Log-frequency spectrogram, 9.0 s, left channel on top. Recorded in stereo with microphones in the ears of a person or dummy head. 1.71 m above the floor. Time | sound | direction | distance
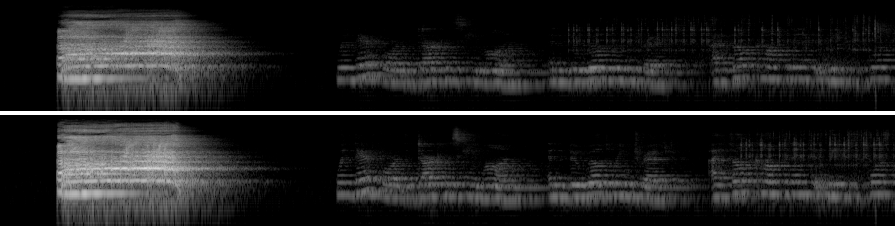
0.6 | a scream | 35° right (ahead or behind) | 0.8 m
3.4 | a woman speaking | 35° right (ahead or behind) | 3 m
